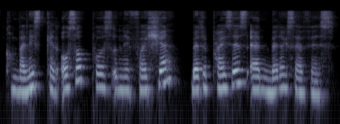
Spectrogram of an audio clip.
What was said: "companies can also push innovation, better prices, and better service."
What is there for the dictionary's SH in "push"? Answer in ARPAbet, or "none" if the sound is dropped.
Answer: S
